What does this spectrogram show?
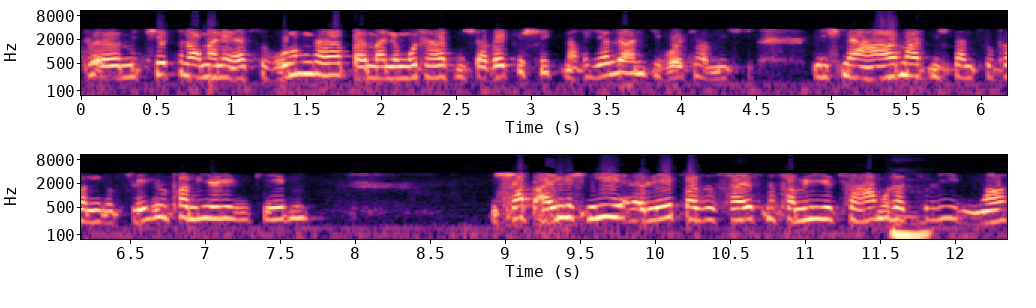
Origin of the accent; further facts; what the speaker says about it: Essen, North Rhine-Westphalia, Germany; Also ich komme ja aus Essen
